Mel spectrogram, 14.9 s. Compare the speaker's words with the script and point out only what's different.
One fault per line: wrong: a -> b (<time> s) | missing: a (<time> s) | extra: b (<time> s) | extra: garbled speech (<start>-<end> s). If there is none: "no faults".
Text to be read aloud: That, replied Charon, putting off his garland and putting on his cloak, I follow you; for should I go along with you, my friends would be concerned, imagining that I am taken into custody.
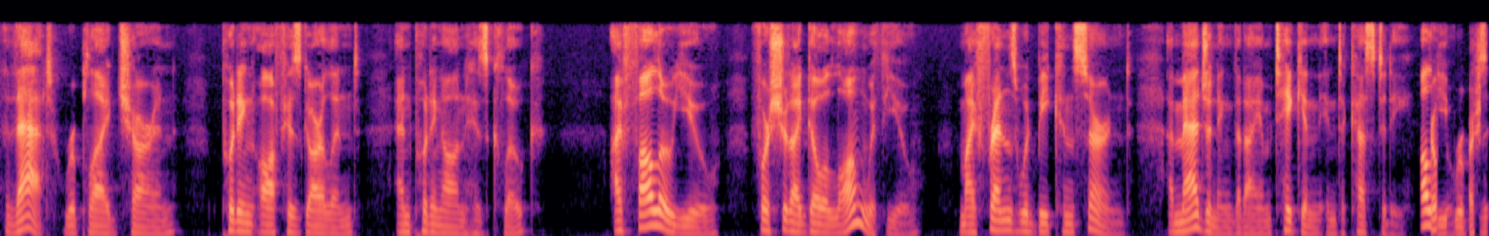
extra: garbled speech (14.2-14.9 s)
